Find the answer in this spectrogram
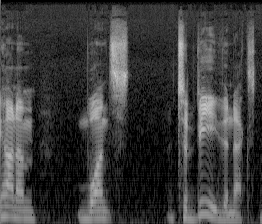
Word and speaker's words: Hunnam: write last night okay i didn't know if it was hun am like like you had to stress the am part but hun him charlie hunnam wants to be the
